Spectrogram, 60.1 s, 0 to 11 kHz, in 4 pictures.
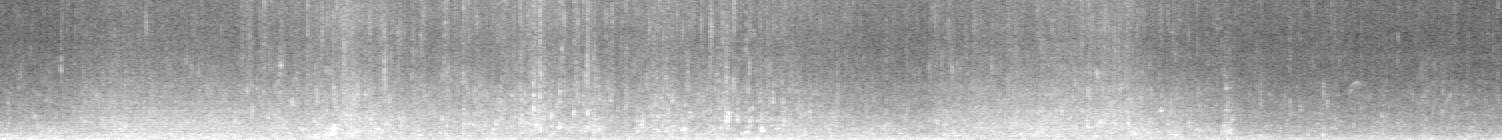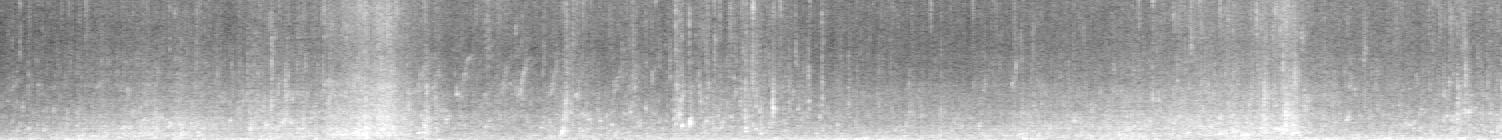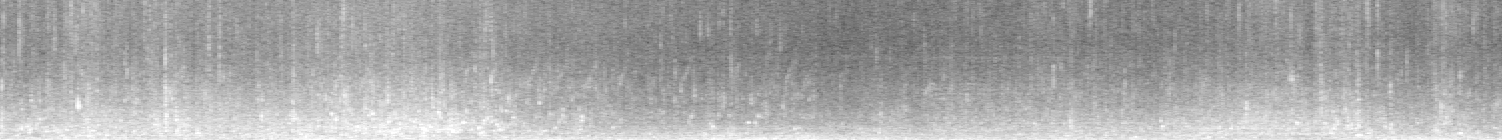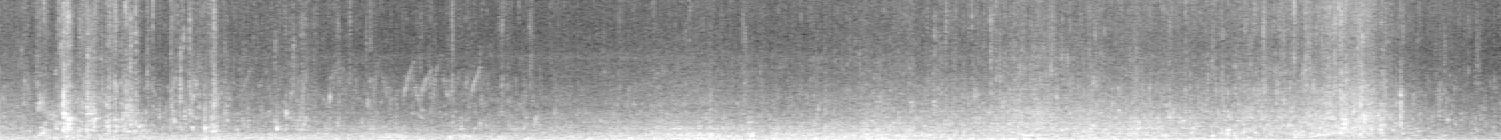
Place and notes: Imowzod, Ponso no Tao - Sound tide
Hiding in the rock cave, Sound of the tide
Zoom H2n MS +XY
Lanyu Township, Taitung County, Taiwan, 29 October 2014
